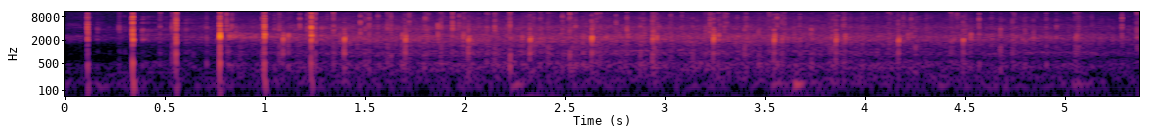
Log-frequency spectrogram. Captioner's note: applause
